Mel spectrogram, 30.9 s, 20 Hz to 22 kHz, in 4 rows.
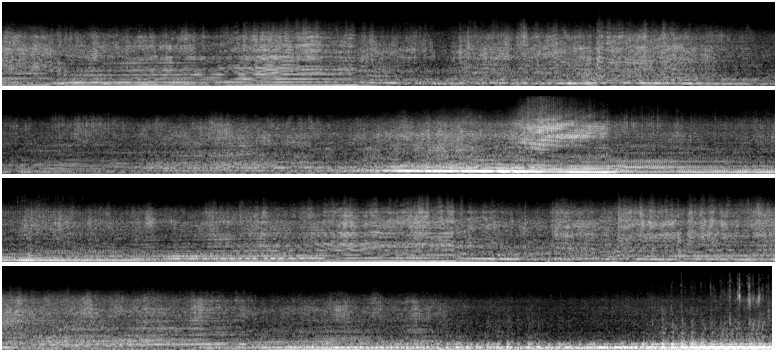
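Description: NASCAR Next Gen stock car's V8 engine running at speed on track. Its pitch climbs and drops repeatedly through the shifts and corners. About twelve seconds in it gets loudest as the car passes close, and the pitch falls away as it goes.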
